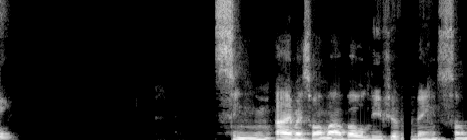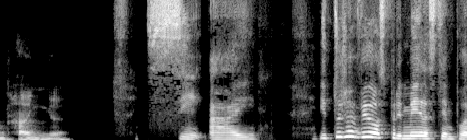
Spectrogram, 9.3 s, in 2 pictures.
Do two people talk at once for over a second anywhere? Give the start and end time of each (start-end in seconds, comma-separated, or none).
none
